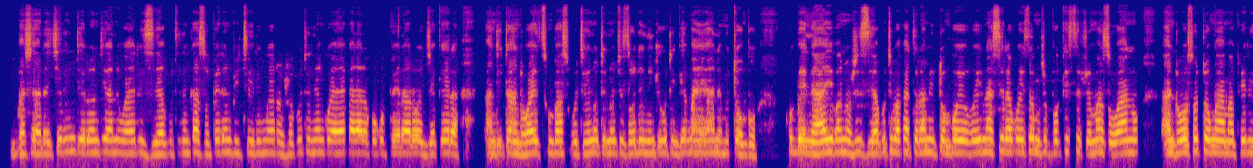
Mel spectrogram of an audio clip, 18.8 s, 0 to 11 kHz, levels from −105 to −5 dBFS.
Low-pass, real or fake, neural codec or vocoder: 9.9 kHz; real; none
